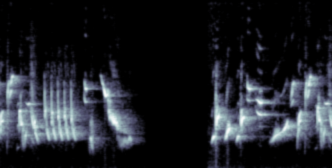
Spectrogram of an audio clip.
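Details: Competition-standard song of the Balkan European goldfinch (Carduelis carduelis balcanica), used for training: a rapid, high, twittering phrase of repeated ticking notes and descending slurred whistles, a half-second pause, then a further tinkling run.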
